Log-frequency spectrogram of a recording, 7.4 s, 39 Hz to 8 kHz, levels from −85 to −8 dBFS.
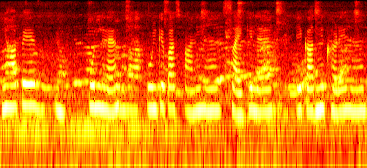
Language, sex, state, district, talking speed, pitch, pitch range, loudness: Hindi, female, Haryana, Jhajjar, 120 wpm, 240 Hz, 230-255 Hz, -17 LUFS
